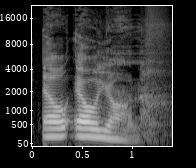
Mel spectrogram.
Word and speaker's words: El Elyon: Most High. El Elyon. That's how you say it in the Hebrew, which was first used in Genesis 14 by Melchizedek, who gave this name for God, the Most High.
